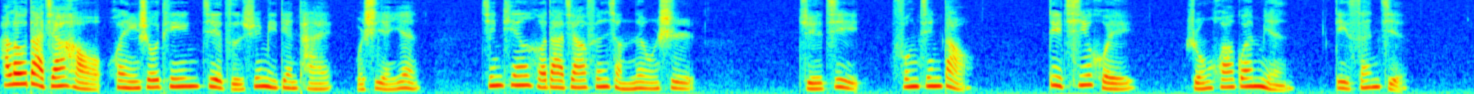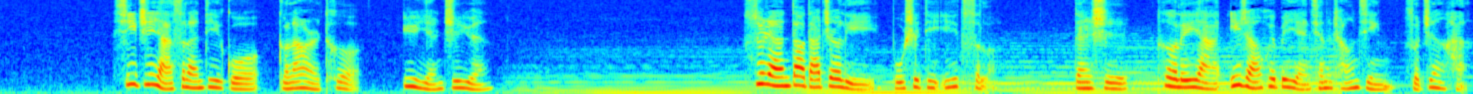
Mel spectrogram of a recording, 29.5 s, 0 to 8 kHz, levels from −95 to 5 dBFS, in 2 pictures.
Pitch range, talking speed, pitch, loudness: 175-245 Hz, 180 characters per minute, 205 Hz, -17 LUFS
